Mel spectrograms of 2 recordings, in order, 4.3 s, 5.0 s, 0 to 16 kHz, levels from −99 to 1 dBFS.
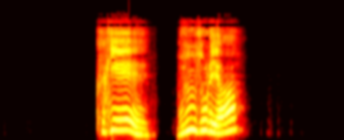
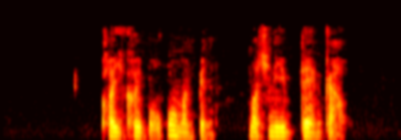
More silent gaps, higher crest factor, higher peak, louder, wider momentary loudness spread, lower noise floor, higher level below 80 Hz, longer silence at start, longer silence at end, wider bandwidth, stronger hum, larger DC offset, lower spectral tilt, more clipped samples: neither; second, 16 dB vs 22 dB; first, 0 dBFS vs -10 dBFS; first, -13 LUFS vs -29 LUFS; first, 13 LU vs 9 LU; about the same, under -90 dBFS vs under -90 dBFS; first, -64 dBFS vs -70 dBFS; about the same, 1.2 s vs 1.25 s; first, 1.35 s vs 0.75 s; first, 9.4 kHz vs 7.8 kHz; neither; neither; second, -3.5 dB/octave vs -7.5 dB/octave; neither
